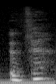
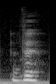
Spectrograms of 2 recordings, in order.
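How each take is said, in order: First: The vowel is said full and clear. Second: The vowel is reduced and weak.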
